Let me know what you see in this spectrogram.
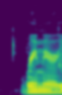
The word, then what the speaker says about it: Brymir: It's either Brymir or Bremir. – Bremir, Voices in the Sky.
